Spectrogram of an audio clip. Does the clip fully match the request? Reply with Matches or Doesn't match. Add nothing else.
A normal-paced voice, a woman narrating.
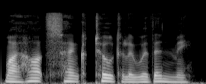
Doesn't match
